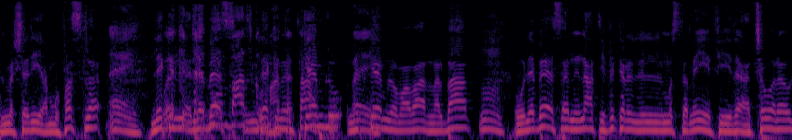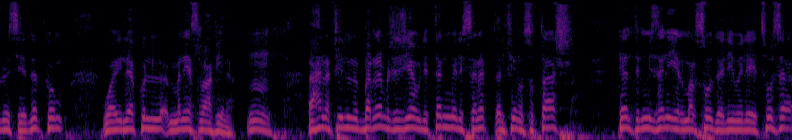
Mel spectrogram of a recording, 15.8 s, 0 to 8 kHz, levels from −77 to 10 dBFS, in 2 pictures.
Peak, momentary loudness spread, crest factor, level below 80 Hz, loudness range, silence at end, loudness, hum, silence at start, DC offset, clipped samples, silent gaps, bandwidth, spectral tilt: -28 dBFS; 4 LU; 12 dB; -54 dBFS; 1 LU; 0 s; -40 LUFS; none; 0 s; under 0.1%; under 0.1%; none; 8 kHz; -6 dB/octave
